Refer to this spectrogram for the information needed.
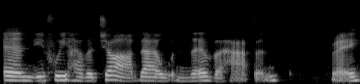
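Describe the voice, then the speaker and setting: Speaking with a Chinese accent, a woman goes at a fairly slow pace with fairly even intonation, the sound dry and close with no echo. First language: Mandarin Chinese. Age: 40s. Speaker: online business owner and mentor. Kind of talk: interview.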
